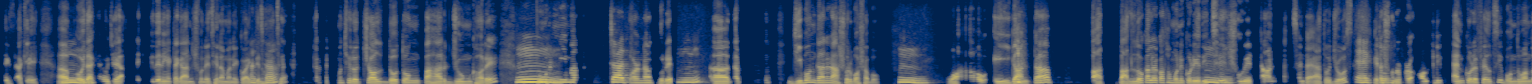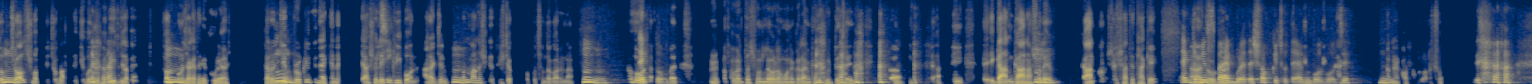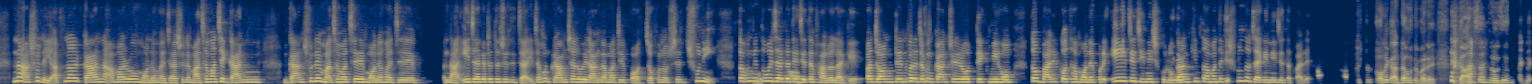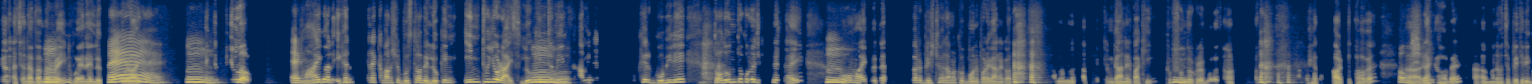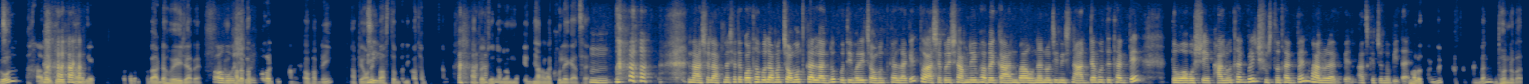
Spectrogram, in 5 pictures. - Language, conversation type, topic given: Bengali, unstructured, আপনার প্রিয় গানের কথা বদলে গেলে তা আপনাকে কেন বিরক্ত করে?
- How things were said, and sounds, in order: static; distorted speech; drawn out: "উম"; chuckle; chuckle; unintelligible speech; chuckle; unintelligible speech; unintelligible speech; chuckle; "আসলে" said as "আউসে"; unintelligible speech; chuckle; drawn out: "হ্যাঁ"; unintelligible speech; chuckle; unintelligible speech; chuckle; chuckle; laugh; chuckle; laugh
